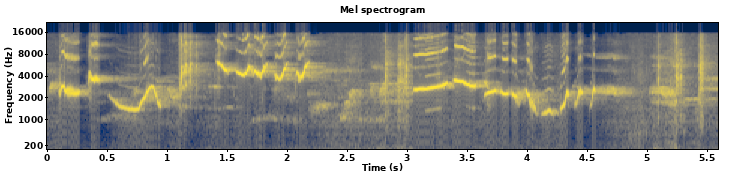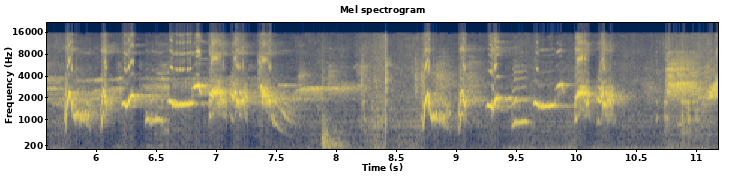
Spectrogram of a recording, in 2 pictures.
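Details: White-rumped shama song used to stimulate a shama that has gone quiet: a jumble of sweeping whistles, squawky harsh notes and high twittering phrases, busy and continuous.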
